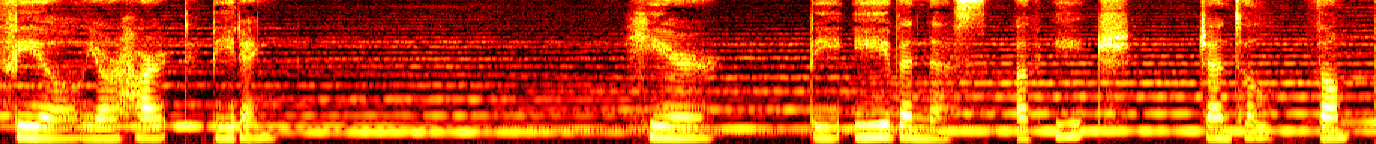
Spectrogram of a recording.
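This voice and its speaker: A woman guiding a meditation as scripted narration, calm and soothing, with deliberate phrasing. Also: mid-range voice. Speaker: meditation guide and podcast host. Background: music behind the voice.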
